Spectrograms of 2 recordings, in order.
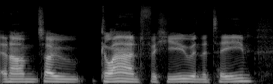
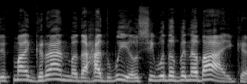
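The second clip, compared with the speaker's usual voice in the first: loud, high, full-tilt put-on Italian accent; 5 semitones higher, 5 dB louder than usual. Quoting a line from a YouTube video, Gino D'Acampo impression. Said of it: "he sounds like um, Gino D'Acampo".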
